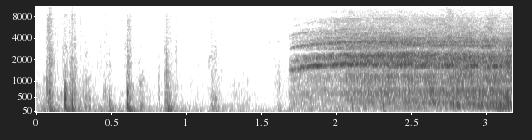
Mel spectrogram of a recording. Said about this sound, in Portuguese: Ele levantou a cabeça e relinchou. Como se sabia o que estava acontecendo por acontecer. Eu sei que eu não vi como. Eu só sei que quando eu percebi, o cavalo já estava a galope e eu montado no pelo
